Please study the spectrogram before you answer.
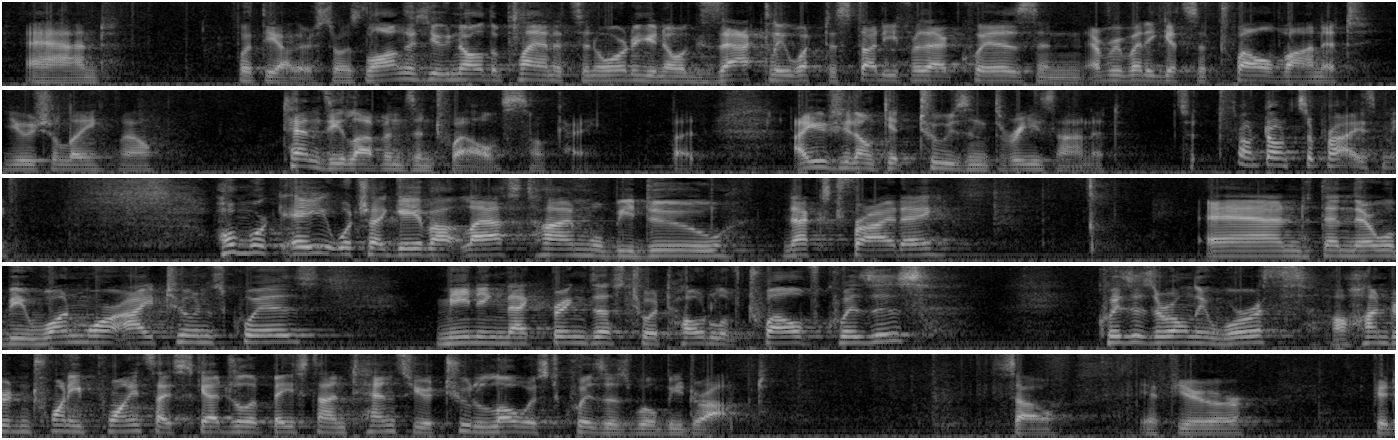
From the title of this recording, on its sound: Live Class Lecture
